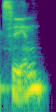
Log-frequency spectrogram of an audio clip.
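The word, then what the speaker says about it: 秦: Esto se escribe así en el alfabeto fonético chino y se lee Qin, es un segundo tono, Qin.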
